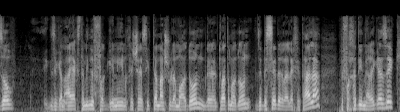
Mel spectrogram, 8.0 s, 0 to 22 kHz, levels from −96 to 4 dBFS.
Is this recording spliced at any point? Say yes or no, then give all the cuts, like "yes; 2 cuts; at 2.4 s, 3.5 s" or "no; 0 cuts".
no; 0 cuts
